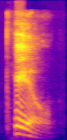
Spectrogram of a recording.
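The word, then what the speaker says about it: Gel: G G E L, but the jail is pronounced Kale.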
